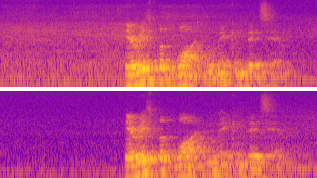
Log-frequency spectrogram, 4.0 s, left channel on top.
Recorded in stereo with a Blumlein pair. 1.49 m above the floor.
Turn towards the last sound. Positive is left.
turn(degrees=25)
